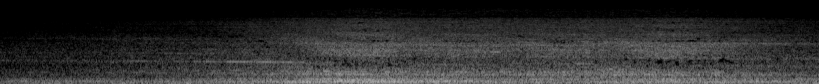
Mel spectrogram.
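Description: Electric multiple unit passing close by, its wheels rumbling on the rails. It grows louder as it approaches, is loudest about three to four seconds in with a higher whine over the rumble, then fades as it moves away.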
